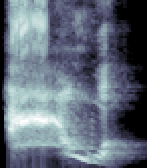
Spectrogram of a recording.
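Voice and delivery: very high, loud shout of pain; pained yelp. Acted. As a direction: yelp as the splinter comes out. Patrick hurt by squeeze.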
